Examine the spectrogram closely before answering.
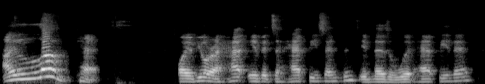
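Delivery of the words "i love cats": sincere slow loving "I love cats"; tender adoration. Shown as a demonstration. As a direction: say it meaning every word. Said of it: "Say it in a loving way".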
